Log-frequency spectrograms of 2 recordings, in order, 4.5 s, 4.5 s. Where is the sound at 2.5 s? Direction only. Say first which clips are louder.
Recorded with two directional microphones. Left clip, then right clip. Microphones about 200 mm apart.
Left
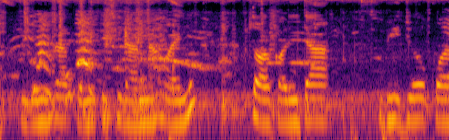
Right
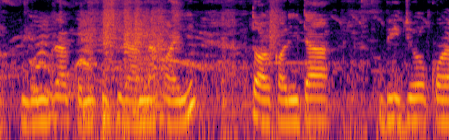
Right 1 dB; 5° right (ahead or behind).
